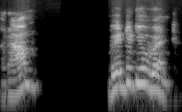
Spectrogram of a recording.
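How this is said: It is said in an angry, displeased tone. The speaker is unhappy about where Ram went. "like in an angry mood"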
